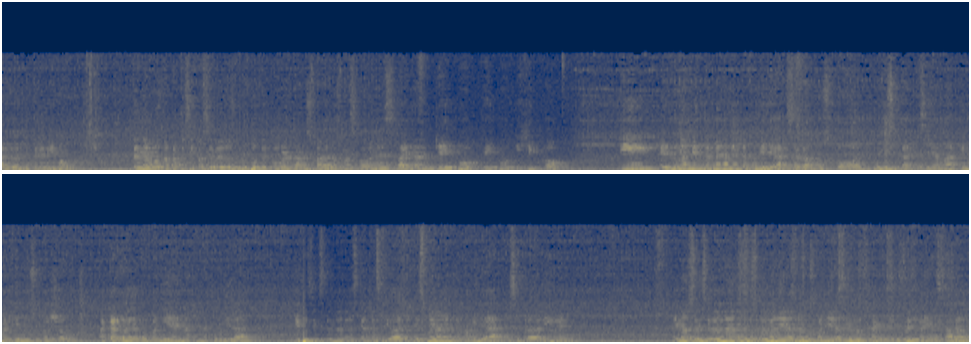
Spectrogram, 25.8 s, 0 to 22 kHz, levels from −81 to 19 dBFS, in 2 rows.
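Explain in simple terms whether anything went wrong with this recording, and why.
From 22.57 s to the end, a doubled audio track appears. A slightly quieter copy trails about 0.7 seconds behind, likely from a second, slower recording path.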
